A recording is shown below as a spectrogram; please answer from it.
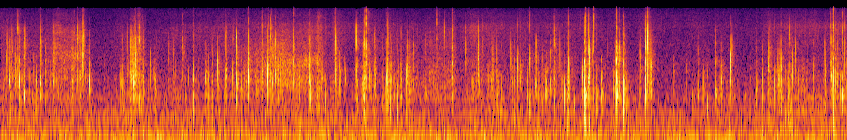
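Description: Fingertips and nails scratch and press the plastic wrapper of a pack of cotton pads, first lying flat and then held up. The result is a steady crinkle with sharp, bright clicks and crunches scattered throughout, over a faint low hum.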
